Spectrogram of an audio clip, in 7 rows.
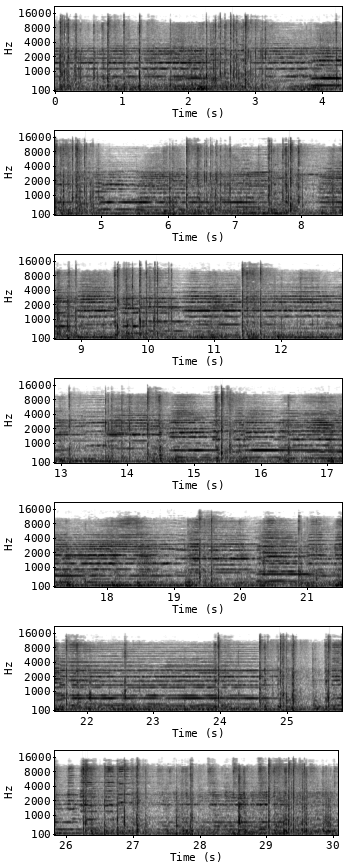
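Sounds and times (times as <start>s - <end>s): fireworks bangs and crackles: 0.0s - 30.0s
loud music with held notes: 0.0s - 30.0s.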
